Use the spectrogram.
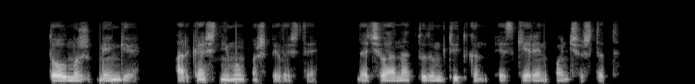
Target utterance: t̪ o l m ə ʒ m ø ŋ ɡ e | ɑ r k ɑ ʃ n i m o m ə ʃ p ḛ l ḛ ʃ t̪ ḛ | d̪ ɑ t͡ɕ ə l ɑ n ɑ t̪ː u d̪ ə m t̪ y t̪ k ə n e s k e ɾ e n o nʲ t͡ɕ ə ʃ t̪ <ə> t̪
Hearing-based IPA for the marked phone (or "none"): ə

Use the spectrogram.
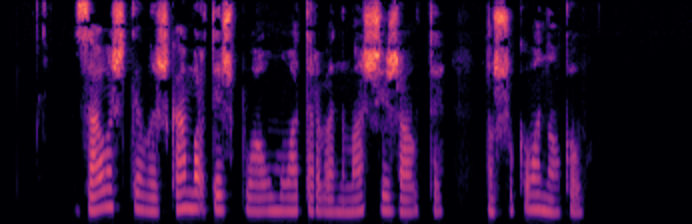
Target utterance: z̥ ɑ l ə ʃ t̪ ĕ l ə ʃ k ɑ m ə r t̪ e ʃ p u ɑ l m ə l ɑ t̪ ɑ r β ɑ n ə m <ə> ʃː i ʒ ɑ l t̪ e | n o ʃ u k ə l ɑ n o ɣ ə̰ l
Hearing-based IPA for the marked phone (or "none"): ɑ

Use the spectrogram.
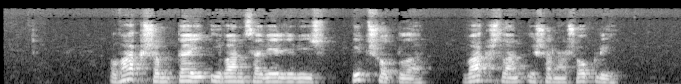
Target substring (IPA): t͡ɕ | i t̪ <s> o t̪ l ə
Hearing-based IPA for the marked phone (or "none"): ʃ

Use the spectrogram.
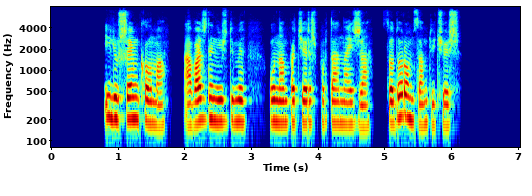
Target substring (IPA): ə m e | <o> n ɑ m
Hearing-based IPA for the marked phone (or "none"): u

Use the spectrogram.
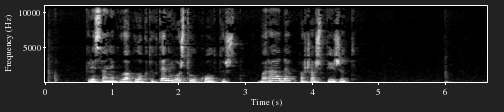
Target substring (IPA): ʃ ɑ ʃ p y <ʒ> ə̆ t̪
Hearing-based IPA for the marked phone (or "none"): ʒ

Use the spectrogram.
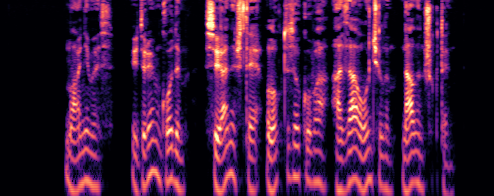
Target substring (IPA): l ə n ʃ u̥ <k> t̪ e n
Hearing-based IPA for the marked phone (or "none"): k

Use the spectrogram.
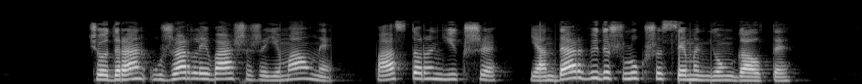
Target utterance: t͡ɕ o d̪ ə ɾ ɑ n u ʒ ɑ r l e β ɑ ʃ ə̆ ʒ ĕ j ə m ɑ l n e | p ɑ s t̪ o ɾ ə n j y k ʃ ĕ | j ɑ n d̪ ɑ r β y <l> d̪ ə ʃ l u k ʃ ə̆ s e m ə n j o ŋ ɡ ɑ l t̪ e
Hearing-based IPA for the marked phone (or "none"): none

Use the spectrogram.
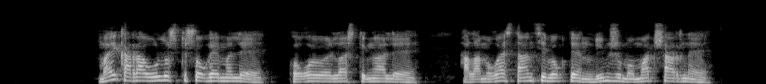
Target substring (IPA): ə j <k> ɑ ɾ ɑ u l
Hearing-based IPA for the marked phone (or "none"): k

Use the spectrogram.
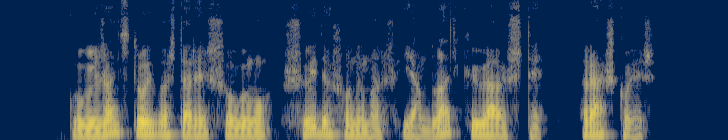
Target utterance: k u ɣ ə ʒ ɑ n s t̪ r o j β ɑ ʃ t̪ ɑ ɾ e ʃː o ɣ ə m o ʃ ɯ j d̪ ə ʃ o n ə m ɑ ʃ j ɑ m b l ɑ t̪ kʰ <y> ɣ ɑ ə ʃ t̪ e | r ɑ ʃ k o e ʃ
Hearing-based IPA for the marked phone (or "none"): y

